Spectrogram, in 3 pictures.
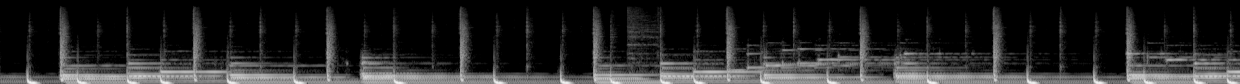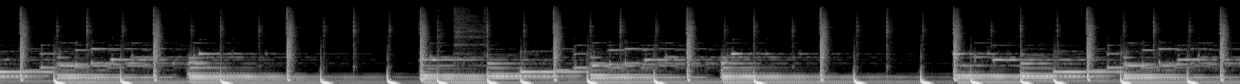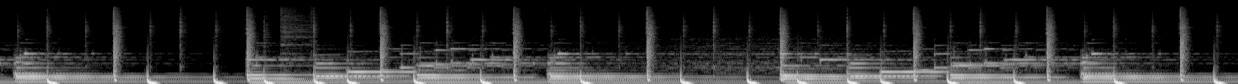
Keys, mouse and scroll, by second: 1.7-2.2 scroll up 1, 2.2 middle click, 3.6 scroll up 1, 4.1 middle click, 4.9 3, 8.8 middle click, 10.7 shift+click, 12.0 middle click, 15.4 shift+click, 17.5 shift+click, 19.5 scroll down 1, 19.8 middle click, 20.8 typing, 23.0 right click, 23.8-24.2 typing, 27.9 scroll down 1, 28.4 middle click, 29.6 Tab, 30.1 middle click, 32.8 middle click, 34.2-34.9 scroll up 1, 35.0 a.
